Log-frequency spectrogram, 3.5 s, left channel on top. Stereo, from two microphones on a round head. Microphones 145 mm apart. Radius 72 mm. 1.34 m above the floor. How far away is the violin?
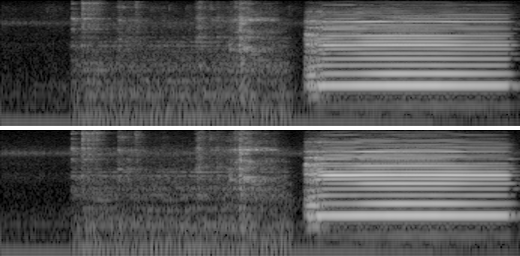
About 3 m.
